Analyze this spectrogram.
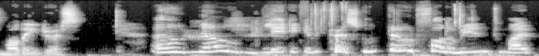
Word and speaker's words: Dimitrescu: Apparently, the E is silent first of all, so it's Lady Dimitrescu or something like that.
